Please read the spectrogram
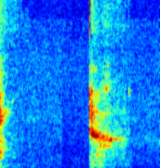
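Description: Near silence: a pause in a speaker's talk over a video call, with one faint, brief sound a little after a second in.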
